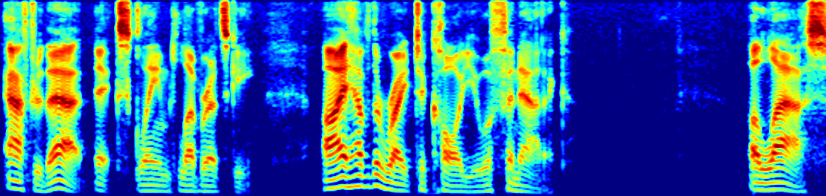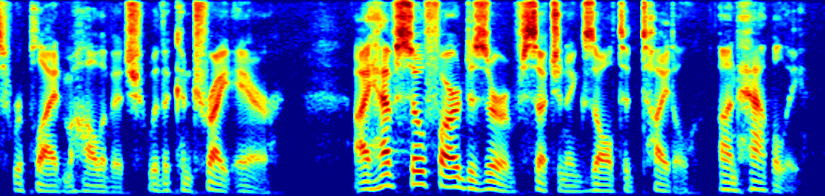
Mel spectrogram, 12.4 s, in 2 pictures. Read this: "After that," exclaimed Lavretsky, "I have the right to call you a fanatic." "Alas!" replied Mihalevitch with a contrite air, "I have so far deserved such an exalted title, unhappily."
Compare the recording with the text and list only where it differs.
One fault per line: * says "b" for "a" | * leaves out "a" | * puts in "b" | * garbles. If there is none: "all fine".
all fine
